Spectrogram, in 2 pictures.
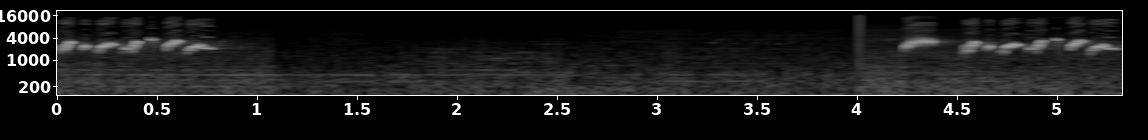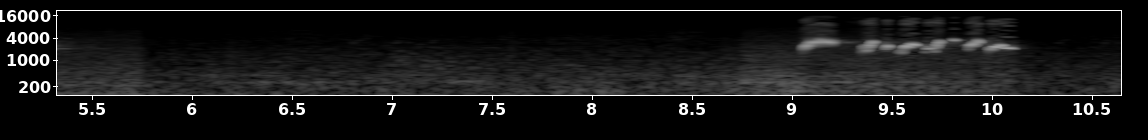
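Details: Sông Kôn style red-whiskered bulbul song, played to train other bulbuls: three crisp phrases of five or six looping, descending whistles, repeating about every four and a half seconds, with a brief click before the second.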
